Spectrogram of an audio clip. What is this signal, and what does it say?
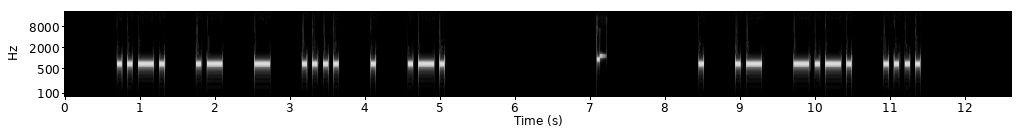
Morse code, heard as a keyed tone, about 17 wpm, spaced as for 12 wpm, 700 Hz. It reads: FATHER EACH
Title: 2x Character Spacing - Top 200 Words - 17wpm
